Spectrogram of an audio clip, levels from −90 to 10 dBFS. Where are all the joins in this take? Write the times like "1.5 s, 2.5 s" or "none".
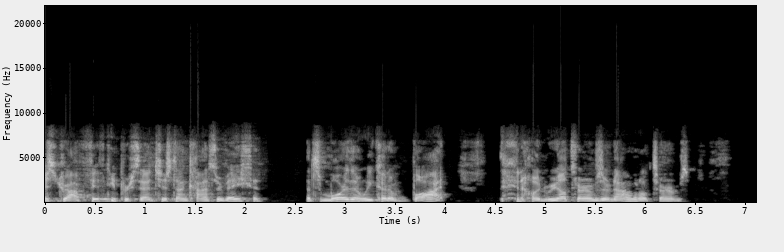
none

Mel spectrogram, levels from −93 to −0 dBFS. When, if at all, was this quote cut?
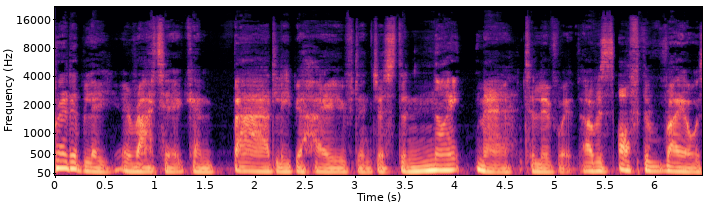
5.5 s

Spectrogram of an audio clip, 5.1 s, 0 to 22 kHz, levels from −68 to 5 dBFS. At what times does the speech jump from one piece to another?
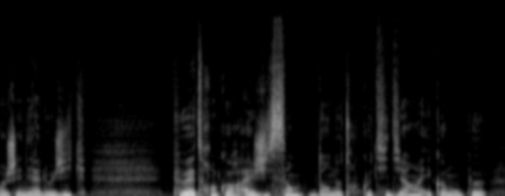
3.1 s

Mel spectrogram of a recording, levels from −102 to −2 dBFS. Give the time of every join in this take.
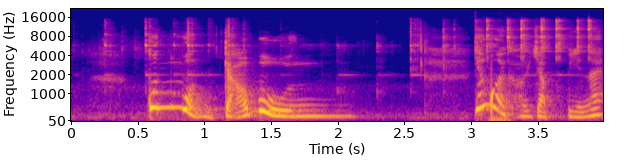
none

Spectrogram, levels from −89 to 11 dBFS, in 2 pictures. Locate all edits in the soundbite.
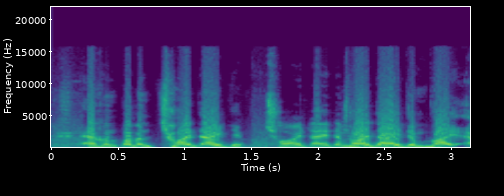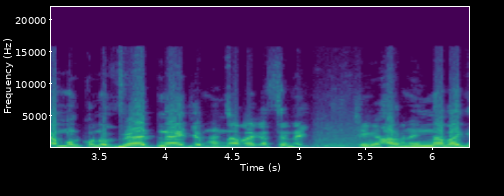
none

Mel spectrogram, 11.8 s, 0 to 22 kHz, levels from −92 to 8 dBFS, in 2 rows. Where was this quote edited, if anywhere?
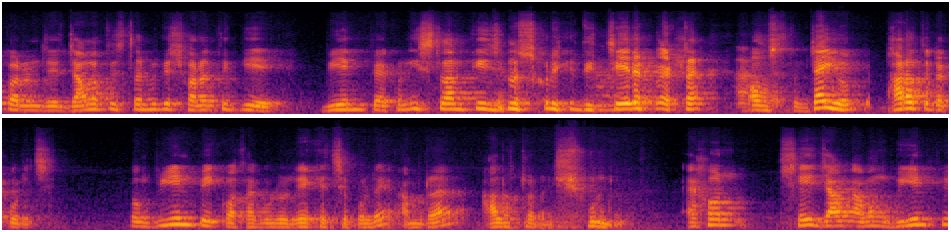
5.4 s, 9.9 s

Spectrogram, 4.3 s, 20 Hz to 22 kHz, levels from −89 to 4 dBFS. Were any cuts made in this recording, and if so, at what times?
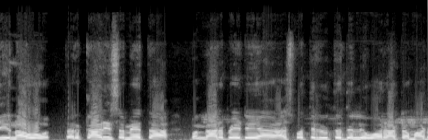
none

